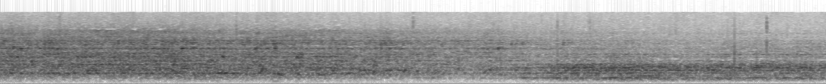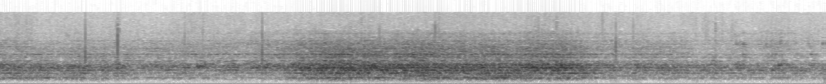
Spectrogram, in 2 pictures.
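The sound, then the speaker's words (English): A distant, steady rumble of the sea, a dense low roar that swells and eases in slow surges, heard alone with no voices. “Far away you can hear the rumble of the sea.”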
